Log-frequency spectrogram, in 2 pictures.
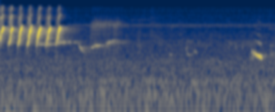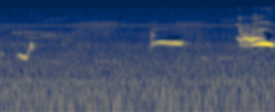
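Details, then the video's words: White-rumped shama song played as a trap lure: it opens with a loud burst of quick high repeated notes, then sparse, brief slurred whistles separated by quiet gaps, and closes with a rising whistle and a twittering phrase. "Jebakan burung murai batu"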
